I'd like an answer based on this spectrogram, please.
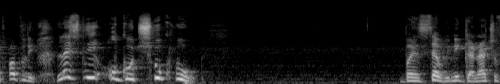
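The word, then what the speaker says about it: Ugochukwu: Let me pronounce his name properly. Leslie Ogochukwu.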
